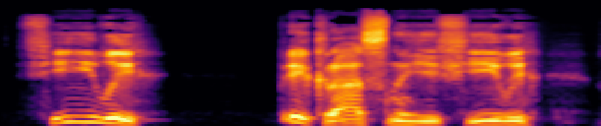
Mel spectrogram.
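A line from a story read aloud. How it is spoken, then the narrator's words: Sighing. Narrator (Russian): вздохнула Хатшепсут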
